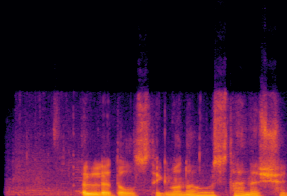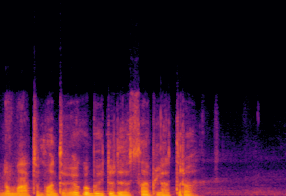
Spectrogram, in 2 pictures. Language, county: Lithuanian, Vilnius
